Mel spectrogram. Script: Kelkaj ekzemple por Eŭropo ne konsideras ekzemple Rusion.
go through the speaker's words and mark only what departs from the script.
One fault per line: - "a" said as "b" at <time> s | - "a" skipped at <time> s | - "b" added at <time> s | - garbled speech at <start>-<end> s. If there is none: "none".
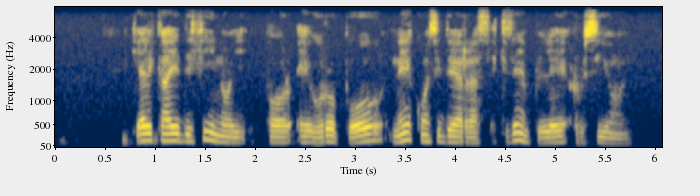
- "ekzemple" said as "difinoj" at 1.3 s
